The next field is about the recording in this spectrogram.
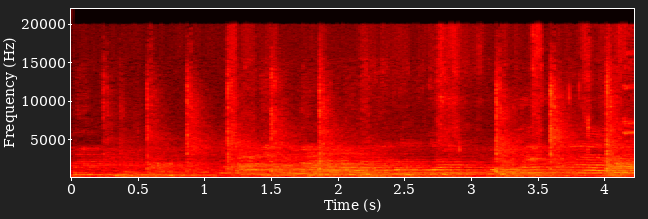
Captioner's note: crowd chattering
